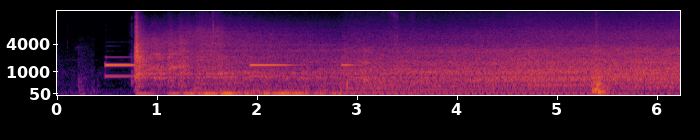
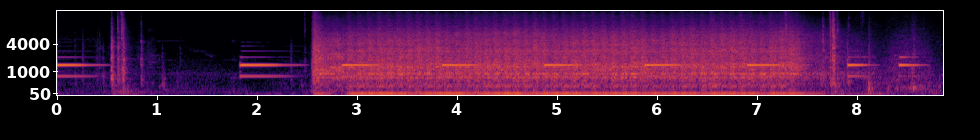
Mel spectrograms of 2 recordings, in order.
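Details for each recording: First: 2007 Ford Freestar after lower intake manifold gasket replacement: short chime, engine cranks, catches quickly and settles into a steady, even idle. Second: 2007 Ford Freestar after lower intake manifold gasket replacement: dash chimes then about five seconds of steady cranking that never catches, no start because the ignition coil was left unplugged.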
